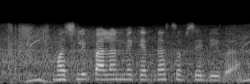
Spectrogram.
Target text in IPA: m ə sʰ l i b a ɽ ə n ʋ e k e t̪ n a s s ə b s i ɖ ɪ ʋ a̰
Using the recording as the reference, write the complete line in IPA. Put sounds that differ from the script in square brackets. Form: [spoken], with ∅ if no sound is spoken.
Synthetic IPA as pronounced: m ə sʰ l i [p] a [l] ə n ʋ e k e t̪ n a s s ə b s i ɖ [i] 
